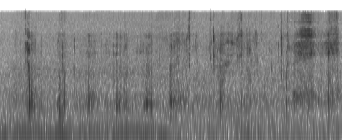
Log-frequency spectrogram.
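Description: A person chewing a mouthful of food close to the microphone, with many small mouth clicks and bites; a short hiss near the end.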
